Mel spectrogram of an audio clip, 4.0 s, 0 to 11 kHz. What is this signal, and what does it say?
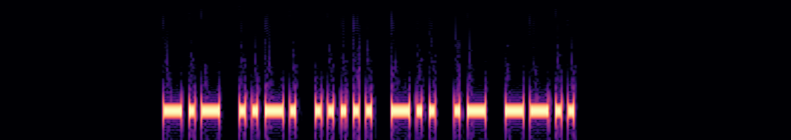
Morse code, heard as a keyed tone, about 35 wpm, 700 Hz. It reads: KF5DAZ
